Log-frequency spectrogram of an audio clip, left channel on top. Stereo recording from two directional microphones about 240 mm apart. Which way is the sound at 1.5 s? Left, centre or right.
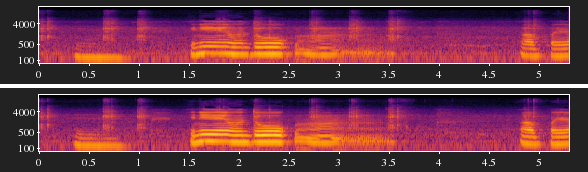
Right.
